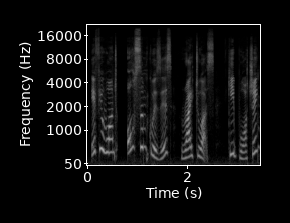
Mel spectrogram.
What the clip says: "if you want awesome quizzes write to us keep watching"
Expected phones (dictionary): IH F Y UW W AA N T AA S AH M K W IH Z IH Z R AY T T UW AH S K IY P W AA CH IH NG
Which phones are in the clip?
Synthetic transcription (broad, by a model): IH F Y UW W AA N T AA S AH M K W IH Z IH Z R AY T T UW AH S K IY P W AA CH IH NG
